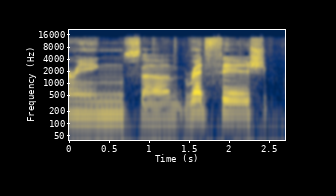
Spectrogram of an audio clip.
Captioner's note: speaking French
